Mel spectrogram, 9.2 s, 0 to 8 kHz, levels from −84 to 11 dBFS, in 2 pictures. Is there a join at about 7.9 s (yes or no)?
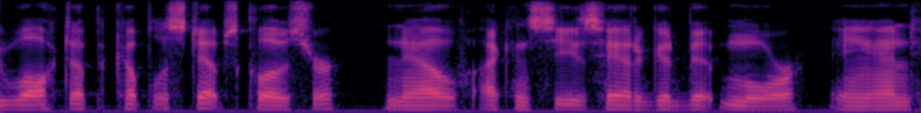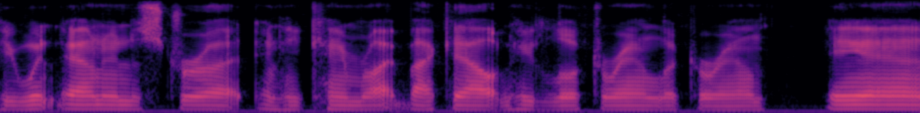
yes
